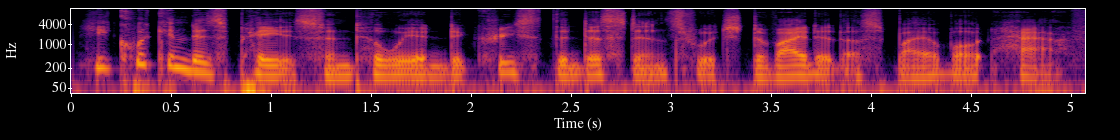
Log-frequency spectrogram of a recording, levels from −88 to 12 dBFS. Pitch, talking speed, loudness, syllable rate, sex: 135 Hz, 190 wpm, -21 LUFS, 5.2 syllables/s, male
